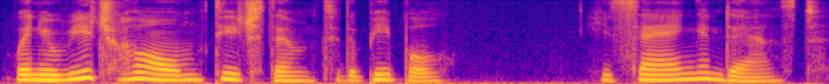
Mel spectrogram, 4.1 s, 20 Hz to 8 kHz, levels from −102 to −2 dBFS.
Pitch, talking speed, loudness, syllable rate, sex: 180 Hz, 190 wpm, -16 LUFS, 4.5 syllables/s, female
